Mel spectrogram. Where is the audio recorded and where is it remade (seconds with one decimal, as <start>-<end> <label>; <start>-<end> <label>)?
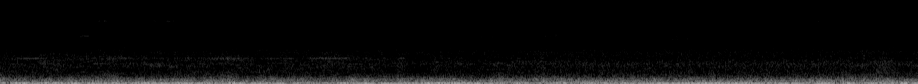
0.0-5.5 remade; 5.5-8.5 recorded; 8.5-9.2 remade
